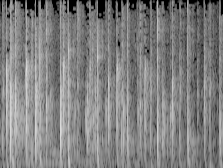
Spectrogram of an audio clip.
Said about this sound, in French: Applaudissez Tony Cello, s'il vous plaît.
